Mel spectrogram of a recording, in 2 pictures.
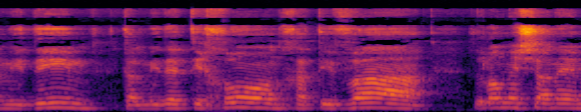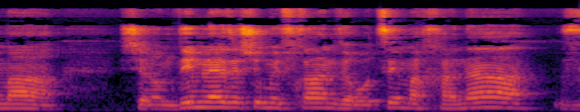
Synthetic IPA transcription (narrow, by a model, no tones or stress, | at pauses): lmid̪imt̪almid̪e̞jt̪iχo̞nχat̪iva | z̥elo̞me̞ʃane̞ma | ʃe̞lo̞md̪imleezeʃuumifχanveʁot͡simaχanaz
